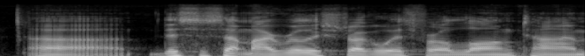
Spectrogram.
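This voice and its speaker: An unremarkable speaking voice at a fairly quick pace with fairly even intonation, very clean recording, silent background. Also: man. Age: 30s. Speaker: podcast host. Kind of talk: casual chat.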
